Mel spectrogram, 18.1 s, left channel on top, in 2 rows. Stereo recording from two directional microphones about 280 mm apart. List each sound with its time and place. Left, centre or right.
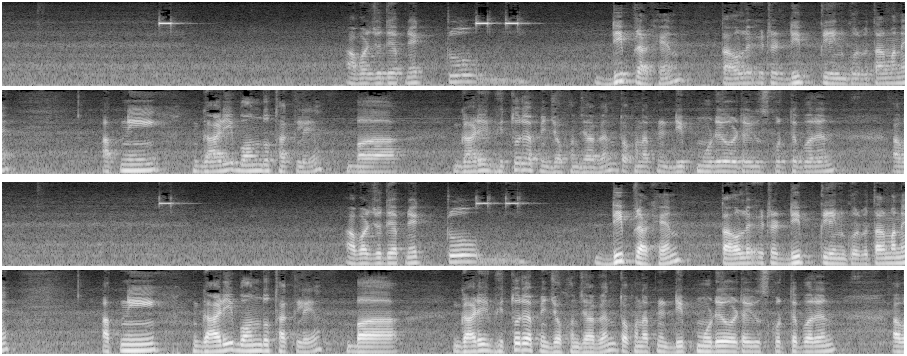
3.4 s speech: centre
6.0 s speech: centre
12.6 s speech: centre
